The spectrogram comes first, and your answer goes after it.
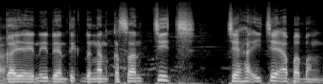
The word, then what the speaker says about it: chic: Karena gaya ini identik dengan kesan chic. CHIC apa Bang bacanya?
